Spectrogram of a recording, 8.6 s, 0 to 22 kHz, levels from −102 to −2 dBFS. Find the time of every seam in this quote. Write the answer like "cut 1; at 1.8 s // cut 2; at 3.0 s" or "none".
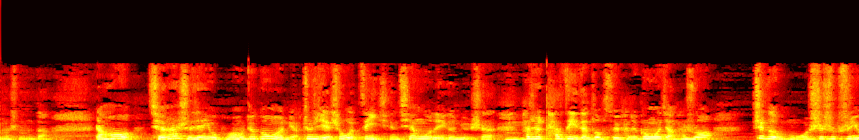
none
